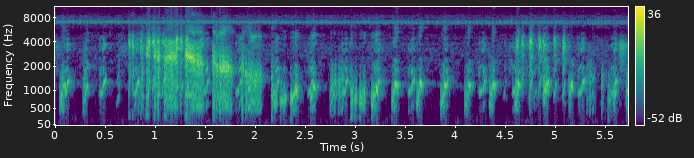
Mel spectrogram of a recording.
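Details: White-breasted waterhen calls used as a lure in bird trapping: dense, overlapping harsh croaking notes tumbling about four per second, with a louder, thicker burst near the first second and no other clear sounds.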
